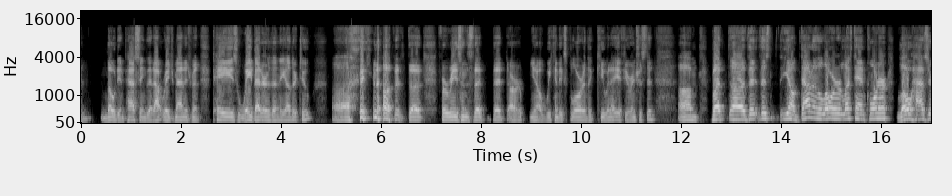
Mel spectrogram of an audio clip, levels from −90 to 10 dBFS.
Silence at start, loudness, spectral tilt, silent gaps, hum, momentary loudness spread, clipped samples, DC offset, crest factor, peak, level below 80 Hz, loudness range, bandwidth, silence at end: 0 s; -19 LUFS; -4.5 dB/octave; none; none; 12 LU; under 0.1%; under 0.1%; 16 dB; -2 dBFS; -60 dBFS; 7 LU; 13 kHz; 0 s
